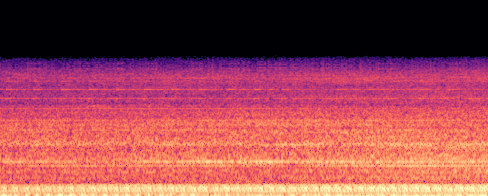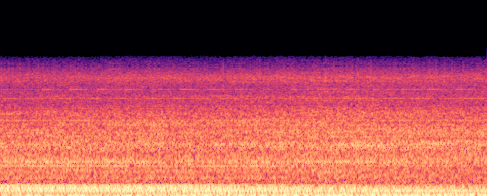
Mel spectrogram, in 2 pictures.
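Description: Low, steady rumble of an approaching freight train's GE diesel-electric locomotives, growing slowly louder.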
